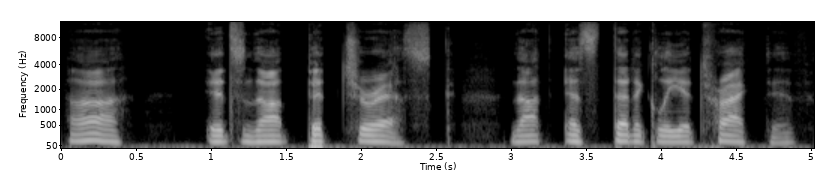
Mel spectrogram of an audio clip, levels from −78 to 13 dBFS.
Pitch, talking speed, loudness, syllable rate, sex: 120 Hz, 85 wpm, -19 LUFS, 4.4 syllables/s, male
